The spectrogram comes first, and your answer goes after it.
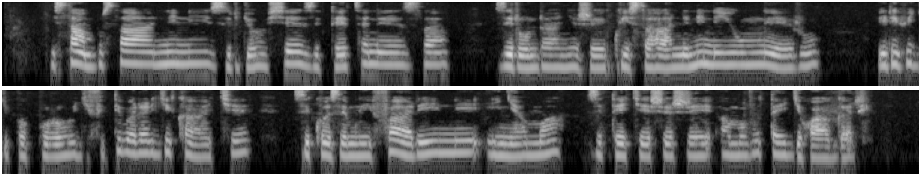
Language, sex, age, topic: Kinyarwanda, female, 36-49, finance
